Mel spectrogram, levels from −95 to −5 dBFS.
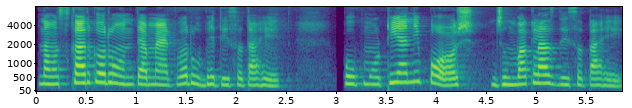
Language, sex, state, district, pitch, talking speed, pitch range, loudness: Marathi, female, Maharashtra, Gondia, 255 Hz, 165 wpm, 230-285 Hz, -20 LUFS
